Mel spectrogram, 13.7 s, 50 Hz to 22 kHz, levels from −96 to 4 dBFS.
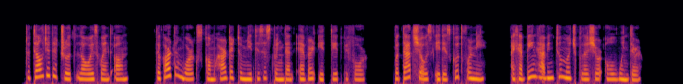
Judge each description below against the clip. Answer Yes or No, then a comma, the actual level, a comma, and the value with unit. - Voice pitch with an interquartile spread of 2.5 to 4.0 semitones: Yes, average, 3.0 semitones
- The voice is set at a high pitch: Yes, high, 235 Hz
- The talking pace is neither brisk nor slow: Yes, average, 165 wpm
